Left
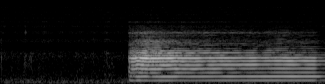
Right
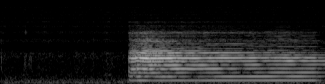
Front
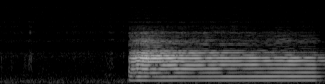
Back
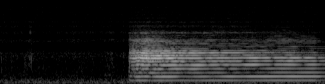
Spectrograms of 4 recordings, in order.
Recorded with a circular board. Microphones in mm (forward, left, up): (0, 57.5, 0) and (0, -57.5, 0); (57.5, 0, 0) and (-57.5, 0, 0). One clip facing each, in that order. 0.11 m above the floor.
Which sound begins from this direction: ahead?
A trumpet, at 1.3 s.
